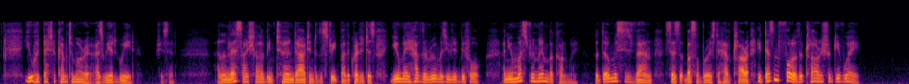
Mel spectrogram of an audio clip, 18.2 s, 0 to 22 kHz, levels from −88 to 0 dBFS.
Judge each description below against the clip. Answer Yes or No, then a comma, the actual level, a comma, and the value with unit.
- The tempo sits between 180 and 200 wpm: Yes, average, 195 wpm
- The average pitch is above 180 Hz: No, low, 120 Hz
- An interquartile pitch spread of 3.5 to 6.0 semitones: Yes, average, 4.4 semitones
